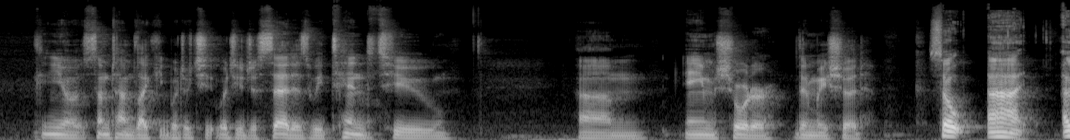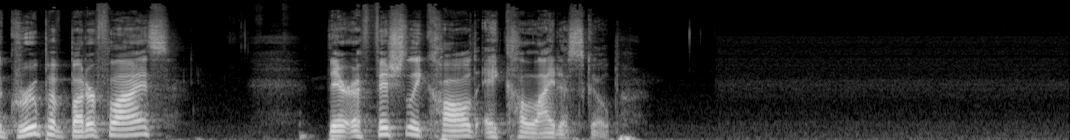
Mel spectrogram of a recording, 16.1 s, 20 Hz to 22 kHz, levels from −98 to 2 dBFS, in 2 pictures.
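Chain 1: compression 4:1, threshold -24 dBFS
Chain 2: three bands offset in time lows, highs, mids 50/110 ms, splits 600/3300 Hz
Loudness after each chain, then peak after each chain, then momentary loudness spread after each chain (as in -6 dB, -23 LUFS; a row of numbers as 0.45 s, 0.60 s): -30.5 LUFS, -25.0 LUFS; -11.5 dBFS, -5.0 dBFS; 11 LU, 16 LU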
